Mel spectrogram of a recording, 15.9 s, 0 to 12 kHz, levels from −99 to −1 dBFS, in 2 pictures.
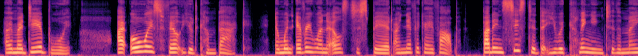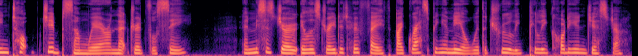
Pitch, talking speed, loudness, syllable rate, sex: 220 Hz, 185 wpm, -22 LUFS, 5.4 syllables/s, female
